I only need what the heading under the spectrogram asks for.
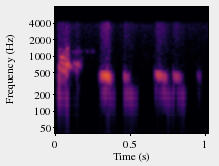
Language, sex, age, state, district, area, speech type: Odia, female, 45-60, Odisha, Sundergarh, rural, conversation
